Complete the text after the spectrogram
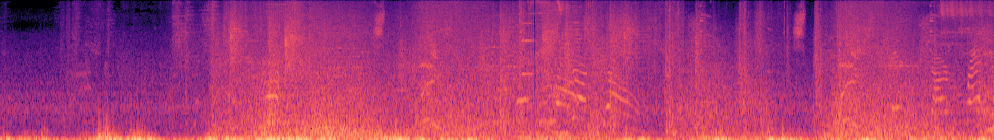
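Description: Blows and impacts thud during a fight.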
